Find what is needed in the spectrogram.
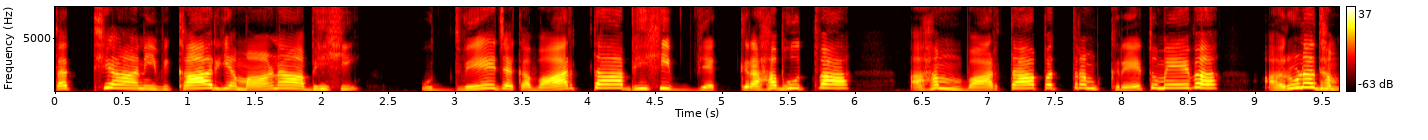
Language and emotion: Sanskrit, disgusted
